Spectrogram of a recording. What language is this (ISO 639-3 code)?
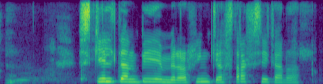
isl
